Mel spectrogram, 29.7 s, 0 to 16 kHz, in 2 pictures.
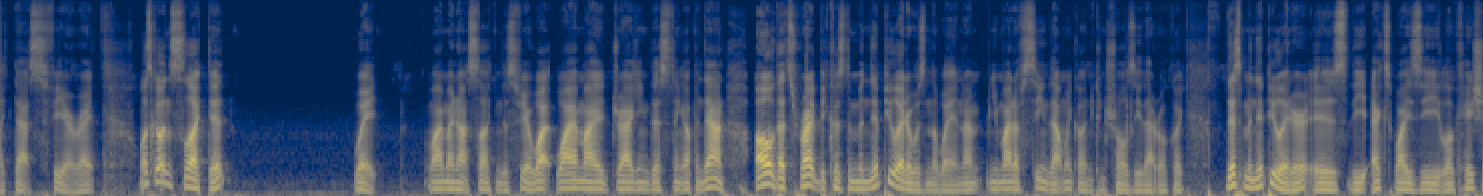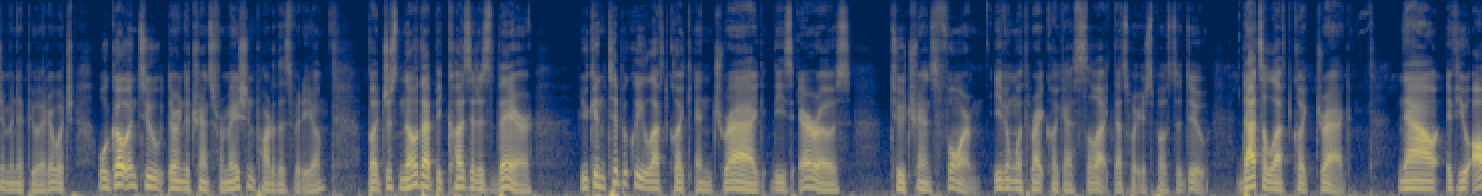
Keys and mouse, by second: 4.4 middle click, 4.9 click, 12.0 ctrl+z, 20.3 click, 20.5 middle click, 23.6 click, 24.6 click, 26.2 click, 26.9 click, 27.7 ctrl+z, 28.0 ctrl+z.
